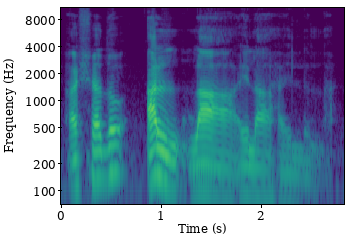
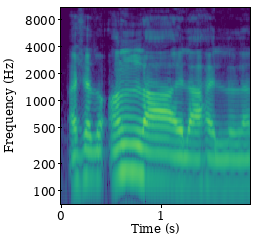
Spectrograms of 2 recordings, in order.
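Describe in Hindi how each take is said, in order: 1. n पूरी तरह मिलकर दोहरे l जैसा हो जाता है। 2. n, l से पहले साफ़ बोला जाता है।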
